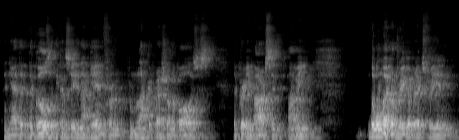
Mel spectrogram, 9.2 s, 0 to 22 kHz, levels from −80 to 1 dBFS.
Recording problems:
off-mic speech; far
room echo; noticeable; dies away in 0.8 s

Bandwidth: 14.5 kHz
